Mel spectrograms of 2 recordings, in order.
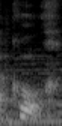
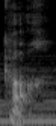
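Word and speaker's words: corps: pas le son o ça fait le son o comme dans corp ok on dit pas cour on dit corp donc ce son là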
